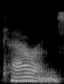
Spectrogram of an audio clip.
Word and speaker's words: Karen: insistent, because I went to school with 5 Karens and I'm still surrounded by Karens, like Karens everywhere. But yeah, I pronounce it Well, Karen.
